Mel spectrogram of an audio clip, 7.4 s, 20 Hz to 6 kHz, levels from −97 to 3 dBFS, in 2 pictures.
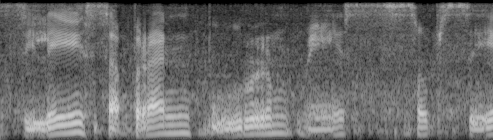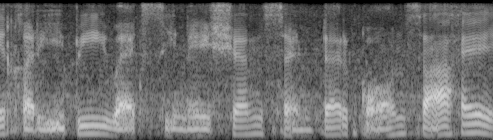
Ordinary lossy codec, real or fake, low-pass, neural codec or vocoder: none; fake; 5.4 kHz; vocoder, 22.05 kHz, 80 mel bands, HiFi-GAN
